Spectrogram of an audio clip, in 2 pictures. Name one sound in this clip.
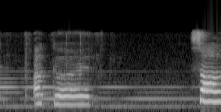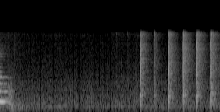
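A piano plays notes up close, with a pause in the middle.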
